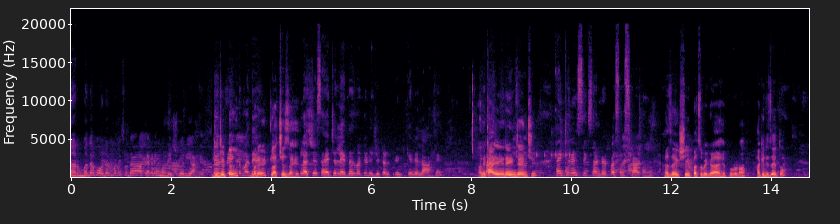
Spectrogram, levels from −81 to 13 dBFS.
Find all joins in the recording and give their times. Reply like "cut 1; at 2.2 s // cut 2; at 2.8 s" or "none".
cut 1; at 2.8 s // cut 2; at 11.7 s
